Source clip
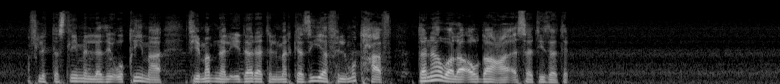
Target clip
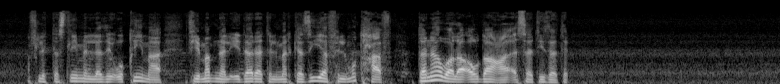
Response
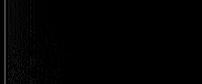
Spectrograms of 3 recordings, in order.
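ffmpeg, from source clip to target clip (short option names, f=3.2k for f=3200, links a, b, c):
-af "equalizer=f=5.1k:t=o:w=0.67:g=-10,volume=5.5dB"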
